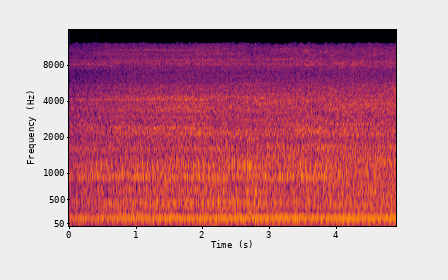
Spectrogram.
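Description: A scrapyard-sourced Acura J32A2 V6 with 87,000 miles, swapped into a 1995 Mazda Miata with a custom intake, idles steadily and evenly throughout, a close, continuous low engine hum with no talk over it.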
